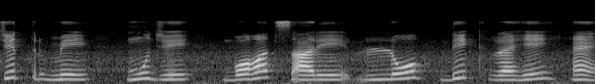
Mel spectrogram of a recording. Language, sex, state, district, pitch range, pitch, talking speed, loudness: Hindi, female, Madhya Pradesh, Katni, 220-280 Hz, 230 Hz, 90 wpm, -19 LUFS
